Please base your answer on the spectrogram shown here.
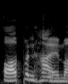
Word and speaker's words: Oppenheimer: do they say Oppenheimer did I say open not it's well you said it's somewhere in between no you have to say it Oppenheimer yeah that's the way you say it right there I'm going to watch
